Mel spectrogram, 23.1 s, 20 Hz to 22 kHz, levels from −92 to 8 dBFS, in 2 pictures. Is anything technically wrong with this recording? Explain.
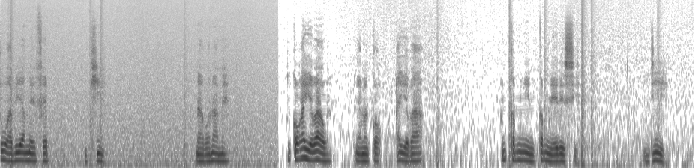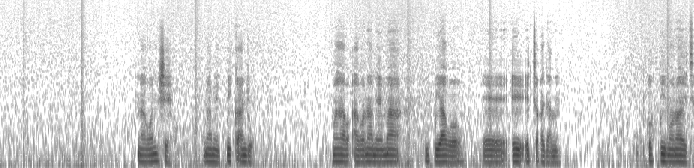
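Yes. From 4.63 s to the end, overdone noise removal pushes bands near the estimated noise floor to silence, leaving twinkling specks, with speech above room noise about 17 dB down.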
